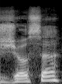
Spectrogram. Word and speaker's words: Xhosa: I think Osa. It's Xhosa. – It's a click language.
